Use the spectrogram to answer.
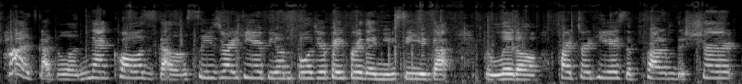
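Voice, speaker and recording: High-pitched woman, children's storybook reader. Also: fast talker, a little hiss or hum. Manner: animated, childlike wonder, exaggerated expression; addresses young listeners directly with questions and sound effects. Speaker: children's read-aloud storyteller. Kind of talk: interactive storybook reading and paper-folding instruction.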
